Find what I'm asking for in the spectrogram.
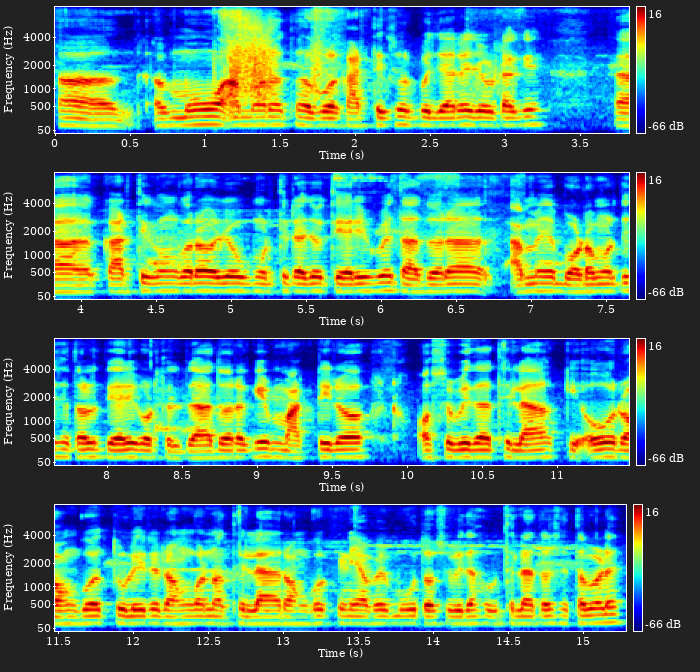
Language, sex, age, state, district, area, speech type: Odia, male, 18-30, Odisha, Cuttack, urban, spontaneous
